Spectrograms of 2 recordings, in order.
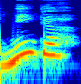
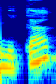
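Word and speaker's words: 네가: Kenapa dibacanya jadi niga? Pada momen ini, kenapa dibaca jadi nikah? Karena supaya membedakan. Jadi orang Korea membacanya walaupun tulisannya itu nega tetapi supaya membedakan dengan bentuk nega yang aku, maka diucapkannya menjadi bukannya nega tetapi nika sehingga menjadi nikenaramen dega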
